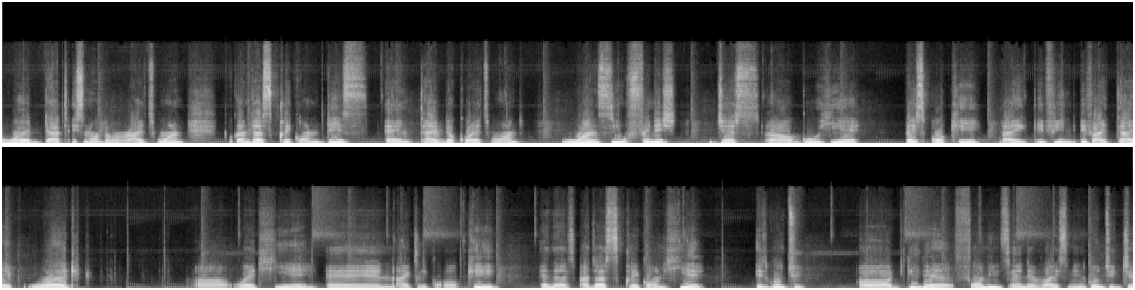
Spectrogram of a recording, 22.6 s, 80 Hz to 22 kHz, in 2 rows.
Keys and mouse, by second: 3.8-16.0 drag, 18.0-18.8 drag.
